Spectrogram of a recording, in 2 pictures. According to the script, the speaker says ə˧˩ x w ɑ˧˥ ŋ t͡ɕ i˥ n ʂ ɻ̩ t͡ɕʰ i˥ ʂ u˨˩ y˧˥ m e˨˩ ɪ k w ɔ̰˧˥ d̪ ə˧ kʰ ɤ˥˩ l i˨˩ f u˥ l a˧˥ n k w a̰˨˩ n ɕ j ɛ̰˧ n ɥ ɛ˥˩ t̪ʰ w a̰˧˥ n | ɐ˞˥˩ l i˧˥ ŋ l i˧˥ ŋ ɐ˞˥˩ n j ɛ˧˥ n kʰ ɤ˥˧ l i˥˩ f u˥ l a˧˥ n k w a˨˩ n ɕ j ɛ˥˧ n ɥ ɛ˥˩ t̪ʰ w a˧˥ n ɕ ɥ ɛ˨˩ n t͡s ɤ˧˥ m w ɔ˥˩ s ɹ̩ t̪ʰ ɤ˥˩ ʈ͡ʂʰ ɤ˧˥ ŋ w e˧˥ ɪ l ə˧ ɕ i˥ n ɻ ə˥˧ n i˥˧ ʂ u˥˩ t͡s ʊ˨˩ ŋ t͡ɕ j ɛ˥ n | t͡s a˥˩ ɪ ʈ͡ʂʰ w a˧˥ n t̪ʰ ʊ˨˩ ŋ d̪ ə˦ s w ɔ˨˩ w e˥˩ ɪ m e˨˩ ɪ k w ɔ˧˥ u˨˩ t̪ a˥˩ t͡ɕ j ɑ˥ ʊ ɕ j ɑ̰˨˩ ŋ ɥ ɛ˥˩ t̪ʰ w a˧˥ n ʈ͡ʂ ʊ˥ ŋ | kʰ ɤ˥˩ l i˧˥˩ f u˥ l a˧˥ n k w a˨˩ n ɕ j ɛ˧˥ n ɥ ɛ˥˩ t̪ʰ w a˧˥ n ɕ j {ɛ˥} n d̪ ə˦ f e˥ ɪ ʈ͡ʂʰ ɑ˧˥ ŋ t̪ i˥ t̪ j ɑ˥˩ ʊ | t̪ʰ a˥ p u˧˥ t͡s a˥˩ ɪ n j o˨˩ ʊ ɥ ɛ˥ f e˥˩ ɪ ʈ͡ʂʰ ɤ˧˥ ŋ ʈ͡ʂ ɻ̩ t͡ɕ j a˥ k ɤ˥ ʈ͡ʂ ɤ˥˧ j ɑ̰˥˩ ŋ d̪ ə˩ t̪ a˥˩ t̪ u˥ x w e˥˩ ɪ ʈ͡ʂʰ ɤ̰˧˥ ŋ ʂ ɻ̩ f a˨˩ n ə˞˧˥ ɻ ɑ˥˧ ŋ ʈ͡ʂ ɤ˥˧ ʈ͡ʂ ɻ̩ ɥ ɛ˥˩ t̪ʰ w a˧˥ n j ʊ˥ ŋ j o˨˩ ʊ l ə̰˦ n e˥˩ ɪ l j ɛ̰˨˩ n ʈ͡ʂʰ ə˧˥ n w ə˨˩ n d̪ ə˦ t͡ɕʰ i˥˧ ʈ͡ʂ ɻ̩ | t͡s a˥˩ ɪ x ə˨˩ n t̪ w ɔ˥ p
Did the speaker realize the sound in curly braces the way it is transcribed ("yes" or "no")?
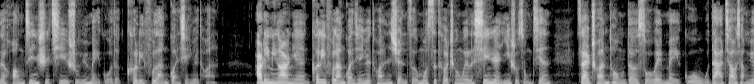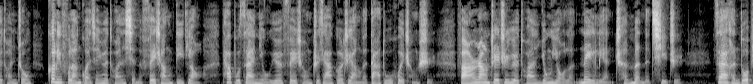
no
